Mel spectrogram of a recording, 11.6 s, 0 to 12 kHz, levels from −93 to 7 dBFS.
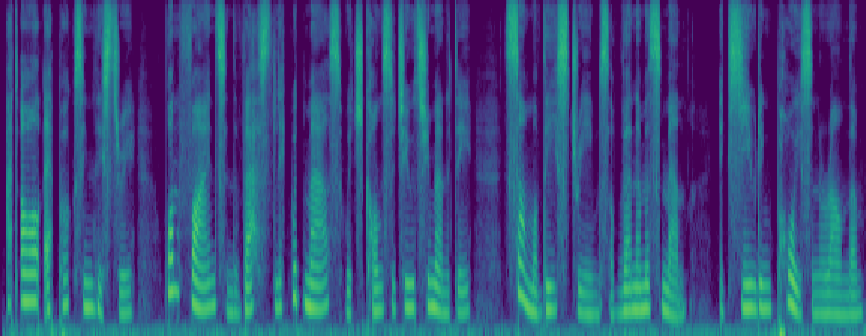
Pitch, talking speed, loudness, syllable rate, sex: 195 Hz, 135 wpm, -23 LUFS, 4.4 syllables/s, female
